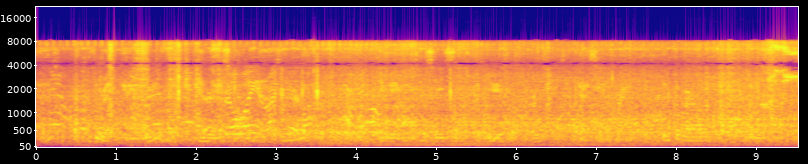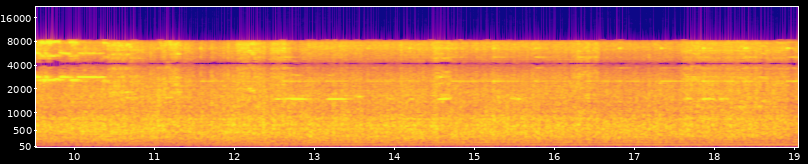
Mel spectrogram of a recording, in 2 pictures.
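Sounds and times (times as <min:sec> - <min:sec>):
train wheels rumbling on rails: 0:00.0 - 0:19.0
faint high squeals: 0:09.0 - 0:11.4, 0:12.0 - 0:13.7, 0:14.4 - 0:19.0.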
